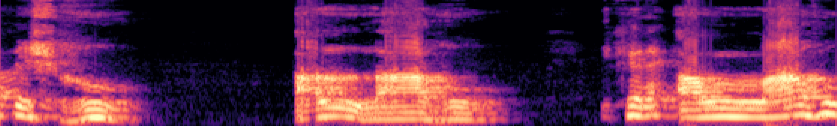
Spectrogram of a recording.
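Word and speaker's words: اللهُ: জবর লা হা পেশহু আল্লাহু এখানে আল্লাহু কে পড়তে হবে আল্লাহু কেননা লাফে আল্লাহর পূর্বে যদি জবর অথবা পেশ হয় তখন লাফে আল্লাহর লাম হরফকে মোটা করে পড়তে হয় এজন্য পড়তে হবে আল্লাহু হামজা সদ জবর আস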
